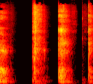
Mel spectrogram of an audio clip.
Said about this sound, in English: Is that a yes? Yarr. Confirmation burp?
